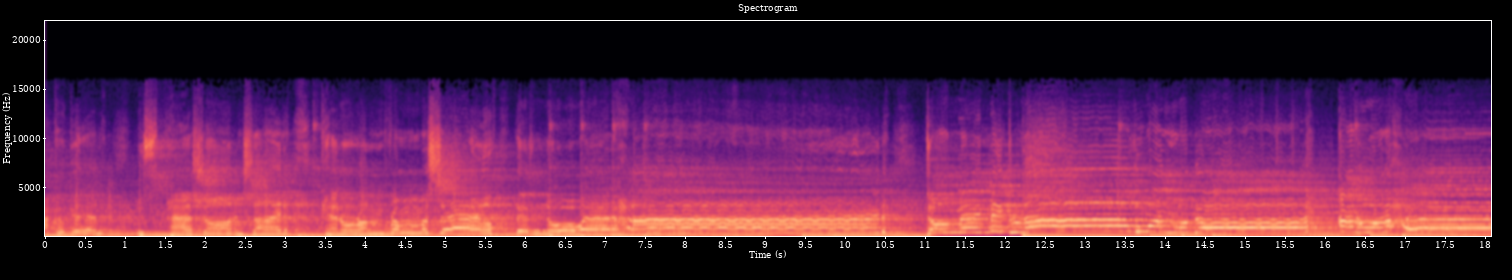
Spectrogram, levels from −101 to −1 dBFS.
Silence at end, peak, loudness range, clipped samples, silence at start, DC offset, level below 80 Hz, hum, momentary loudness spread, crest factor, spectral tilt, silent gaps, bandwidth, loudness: 0 s; -2 dBFS; 5 LU; under 0.1%; 0 s; under 0.1%; -30 dBFS; none; 7 LU; 14 dB; -5 dB/octave; none; 14 kHz; -15 LUFS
